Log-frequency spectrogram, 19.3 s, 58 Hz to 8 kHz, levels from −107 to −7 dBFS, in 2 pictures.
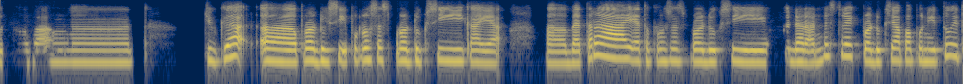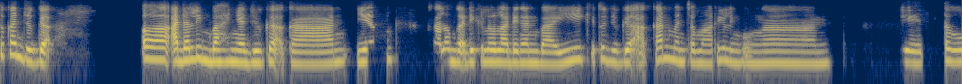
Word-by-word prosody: betul 205 +1 -12
banget. 210 0 -5 0.8
Juga, 235 +3 +2 0.3
eee, 220 -2 +5
produksi 225 -1 +1
proses 240 +1 -1
produksi 230 +1 -1 0.3
kayak, 205 -1 +1 0.5
eee, 195 0 0
baterai, 265 +5 +6
atau 230 -1 -4
proses 225 0 -5
produksi 220 +1 -1 0.5
kendaraan 215 -1 +1
listrik 295 0 -1
produksi 220 0 0
apapun 230 0 -2
itu, 215 +7 -3
itu 290 +1 -3
kan 315 - +5
juga, 215 -1 +5 1.0
eee, 250 -1 +6
ada 230 +1 +5
limbahnya 220 -3 +1
juga 205 +2 +2 0.2
kan? 190 0 0 0.3
Yang 230 +1 0 0.5
kalau 215 +1 -1
nggak 210 0 +1
dikelola 215 0 +2
dengan 205 0 0
baik 215 +7 -3
itu - - -7
juga 210 +1 +1
akan 245 +1 -2
mencemari 205 -1 -5
lingkungan, 200 -1 -6 0.9
gitu. 205 +2 -4
215 Hz, 120 wpm, -27 LUFS, 205-230 Hz, 1.0 s, baterai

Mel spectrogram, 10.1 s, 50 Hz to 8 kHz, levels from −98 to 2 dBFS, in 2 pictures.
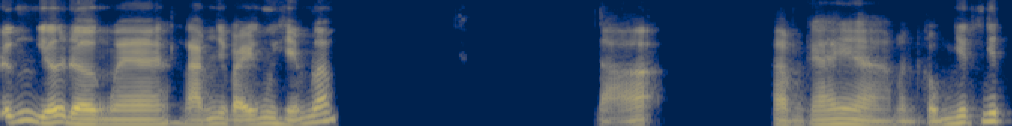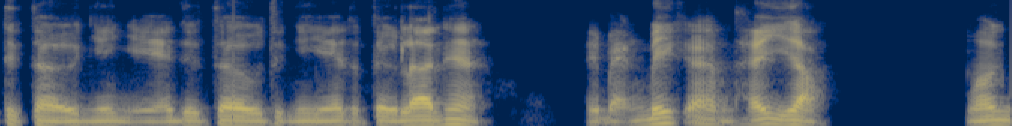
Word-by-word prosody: đứng 200 - 0
giữa - - +6
đường 110 -1 +5
mà, 110 0 +1
làm 105 +1 0
như 125 - -2
vậy 105 +1 +3
nguy 130 +1 -2
hiểm 105 - -1
lắm. - - +1 1.3
Đó. - - -4 0.6
Xong 95 -1 -4
cái, 110 +3 -1
a, 95 -4 -2
mình 90 -1 -9
cũng - - -3
nhích 150 +4 -2
nhích 185 0 +2
từ - - -3
từ, 90 -3 +2
nhẹ 90 +1 -3
nhẹ, 85 0 -4
từ 95 -1 -2
từ 95 -3 +3
từ, - - -6
nhẹ 90 +1 -2
từ 95 - -8
từ 90 - 0
lên 100 +1 +5
ha, 105 -5 0 0.5
thì - - -5
bạn 85 +4 -5
biết, 125 +3 +3
a, 110 - 0
mình 90 - -9
thấy 115 - +5
gì 105 - +1
hông? 105 - +4 0.7
Mọi 95 +2 +1
ng 100 - -1
100 Hz, 235 wpm, -27 LUFS, 90-110 Hz, 1.3 s, giữa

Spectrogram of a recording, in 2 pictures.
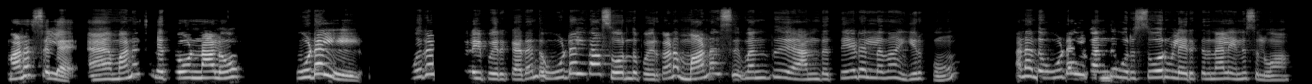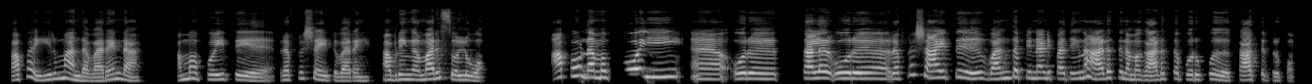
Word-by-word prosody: மனசுல 405 - +4 0.4
ஆ - - +6 0.2
மனசுல 435 - -1 0.2
தோன்னாலும். 305 +2 +6 0.7
உடல் 470 +4 +8 0.8
உடல் 475 +8 +1 0.3
களைப்பு 285 -3 +2
இருக்காது. 240 0 0
அந்த - - -2 0.2
உடல் - - +1
தான் 485 0 +5
சோர்ந்து 275 0 +1
போயிருக்கும். 240 - -1
ஆனா, 410 - +2 0.2
மனசு 460 - +1
வந்து 305 +2 -4 0.3
அந்த 245 +1 -6 0.2
தேடல்ல 320 0 -1
தான் 310 -4 -3
இருக்கும். 240 -7 -8 0.7
ஆனா, 385 - +1
அந்த 315 -2 0
உடல் 470 +6 0
வந்து 300 +4 -2
ஒரு 295 -1 -4
சோர்வுல 315 -3 +2
இருக்குறதனால 260 0 -2
என்ன 265 - -6
சொல்வோம், 205 -2 -7 0.4
"பாப்பா 220 - -3 0.2
இருமா 275 +5 -3
இந்த 180 -2 -3
வர்றேன்டா. 215 +2 -1 0.5
அம்மா 275 +3 -3
போய்ட்டு 230 -1 -3 0.4
ரிஃப்ரெஷ் 280 +6 -6
ஆயிட்டு 200 -3 -4
வர்றேன்" 175 0 -5 0.2
அப்டிங்கிற 225 0 -2
மாரி 255 +3 +3
சொல்லுவோம். 200 -5 -4 0.7
அப்போ 390 - -2 0.2
நம்ம 320 0 +4 0.2
போயி 360 -2 +3 0.4
அ - - -1 0.4
ஒரு 270 0 +2 0.5
தல 280 +1 +7 0.2
ஒரு 275 -1 +3 0.3
ரிஃப்ரெஷ் 445 +11 -5
ஆயிட்டு 315 +1 0 0.3
வந்த 290 +5 0
பின்னாடி 285 0 -1
பார்த்திங்கன்னா, 265 +2 -1
அடுத்து 295 -1 -3
நமக்கு 225 -3 -4
அடுத்த 255 +5 -6
பொறுப்பு 225 +1 -6 0.3
காத்துட்டு 210 -3 -2
இருக்கும். - - -15
275 Hz, 135 wpm, -21 LUFS, 235-315 Hz, 0.8 s, உடல்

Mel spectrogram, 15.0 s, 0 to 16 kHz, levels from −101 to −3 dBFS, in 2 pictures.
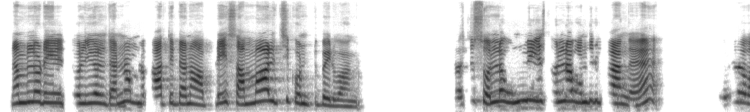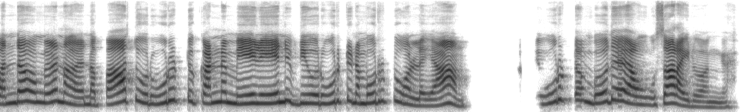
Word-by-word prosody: நம்மளுடைய 315 0 +2 0.2
தொழிகல் 290 -1 -1
தான, 245 - 0
நம்மள 295 -5 -5
பார்த்துட்டான 270 -1 +1
அப்டியே 285 +8 -1
சமாளிச்சு 355 +7 +4
கொண்ட்டு 270 -3 -5
போயிடுவாங்க. 200 -5 -4 1.0
பர்ஸ்ட் 370 -2 -10
சொல்ல. 330 +5 +2
உண்மய 370 +3 +3
சொல்ல 355 +2 +2
வந்திருப்பாங்க. 305 -7 +1 0.9
சொல்ல 325 -10 -6
வந்தவங்ககள 330 +2 0
நான் 245 -4 -1
நா 225 - -5
பார்த்து 350 +5 +3
1 270 - -8
உருட்டு. 380 +1 -6
கண்ண 325 +4 +3 0.2
மேலேன்னு 290 +4 +5
இப்டி 290 +2 -2
1 280 - -6
உருட்டு 360 +2 -6
நம்ம 290 +1 -3
உருட்டுவோம் 335 -6 -7
இல்லையா? 210 +1 -1 0.8
அப்டி 265 - -20
உருட்டும்போது, 370 -2 -4 0.2
அவங்க 245 -2 -7
உஷாராயிடுவாங்க. 180 - 0
295 Hz, 130 wpm, -23 LUFS, 265-340 Hz, 1.0 s, மேலேன்னு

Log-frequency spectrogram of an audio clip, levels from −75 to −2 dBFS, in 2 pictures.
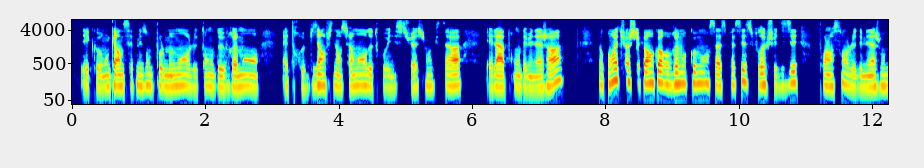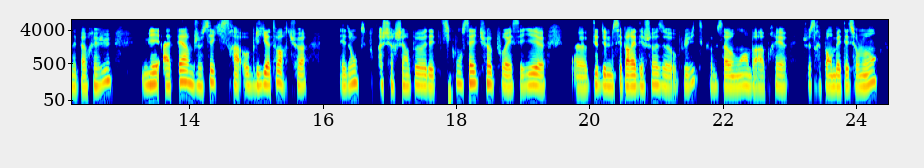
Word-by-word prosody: et 115 - -1
qu'on 115 +1 -4
garde 125 +1 +5
cette 125 - -6
maison 125 0 -4
pour 125 +1 -3
le 120 - -3
moment, 125 +2 -1
le 115 -1 -8
temps 125 +1 -5
de 115 0 -1
vraiment 115 0 0 0.3
être 115 - -7
bien 130 +4 +3
financièrement, 125 0 -1
de 125 - 0
trouver 115 -1 -9
une 110 - -10
situation 115 +2 -2
et - - -12
caetera, 125 0 +3 0.4
et - - -2
là 120 0 +9
après 115 +2 -4
on 115 - -3
déménagera. 115 +9 +3 0.5
Donc 130 - -6
moi, 170 +5 +7
tu - - -1
vois? 165 - +4
Je 150 - +6
sais - - +3
pas 145 - +6
encore, 150 -1 +5
vraiment 140 +2 +1
comment 145 0 -2
ça 135 -2 +1
va - - +3
se - - -11
passer, 130 +6 -2
c'est 135 -5 -5
pour 135 - -2
ça - - +5
que - - -2
je - - -1
te 125 - -5
disais, 130 +6 -2 0.3
pour 130 - -2
l'instant 125 +3 -1
le 120 -3 -3
déménagement 115 +2 0
n'est 120 -1 -7
pas 110 +1 -2
prévu. 145 +9 -5 0.4
Mais 135 +3 +3
à 125 - +5
terme 160 +1 +3
je 130 -1 -5
sais 155 +6 0
qu'il - - -7
sera - - 0
obligatoire 130 +2 +1
tu - - -5
vois? 125 -1 0 0.5
Et 120 - -3
donc 145 +4 -3
c'est - - -8
pour - - -23
ça 145 - +3
je - - +3
cherchais 130 +1 0
un 120 - -3
peu 125 0 -1
des 115 -1 +1
petits - - -6
conseils, 150 +1 +1
tu - - -4
vois? 140 - +2
Pour 130 -2 -1
essayer, 120 +3 +1
heu 115 - +1 0.5
heu, 110 0 -2
peut-être 135 0 0
de 125 - +4
me 120 - -2
séparer 120 +1 +5
des 125 0 -3
choses 130 0 -2
au 110 -2 -4
plus 120 - -7
vite, 160 +6 -10
comme 120 - -14
ça 115 -1 +1
au 115 - -1
moins 120 +1 -3
bah, 115 - -2
après 115 +1 -2 0.2
je - - -8
serai - - -4
pas 120 - 0
embêté, 115 0 0
sur 115 - +2
le - - -4
moment. 150 +7 -1
125 Hz, 255 wpm, -25 LUFS, 115-135 Hz, 0.5 s, là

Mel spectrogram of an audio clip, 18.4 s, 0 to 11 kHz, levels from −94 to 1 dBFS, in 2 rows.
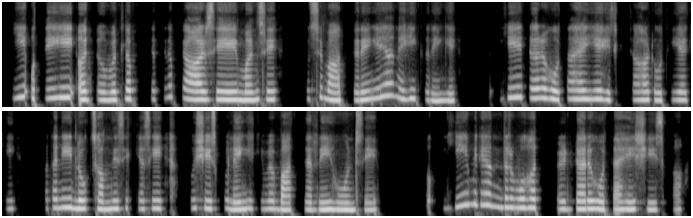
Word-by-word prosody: ये 330 +2 -2
उतने 295 +1 -5
ही 320 +1 +3
अ, - - +1 0.2
मतलब 250 +3 +2
कहते 265 +2 -20
ना - - -7
प्यार 260 -5 +3
से, 255 0 +4
मन 245 0 +4
से 260 -1 0 0.5
मुझसे 275 +4 -5
बात 240 -4 +2
करेंगे 255 +5 0
या 375 +2 0
नहीं 285 -4 -2
करेंगे? 225 -2 -3 0.7
ये 325 +1 +1
डर 300 +1 +1
होता 275 0 0
है, 275 0 +3
ये 270 0 +2
हिचकिचाहट 250 0 -4
होती 240 +1 -5
है 245 - 0
कि 250 +1 -16 0.4
पता 265 +1 -6
नहीं 290 +1 +2
लोग 255 0 +3
सामने 245 0 +2
से 260 +1 -8
कैसे 255 -1 -4 0.4
उस 270 0 -2
चीज़ 255 -1 +1
को 260 0 -12
लेंगे 230 +2 +2
कि 250 -1 -19
मैं 245 -1 -3
बात 220 0 +1
कर 220 - -1
रही 225 +1 +2
हूँ 225 -1 +3
उनसे, 215 0 0 0.7
तो - - -15 0.3
ये 350 +4 -1
मेरे 375 -1 -3
अंदर 295 -5 0
बहुत 280 0 +1 0.2
डर 240 +1 +2
होता 230 -2 +1
है 235 0 +3
इस 235 -1 -1
चीज़ 225 -1 -2
का 115 +1 -14
255 Hz, 175 wpm, -23 LUFS, 240-280 Hz, 0.7 s, से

